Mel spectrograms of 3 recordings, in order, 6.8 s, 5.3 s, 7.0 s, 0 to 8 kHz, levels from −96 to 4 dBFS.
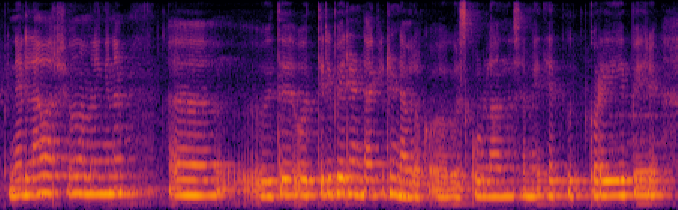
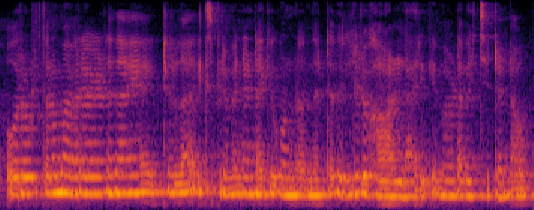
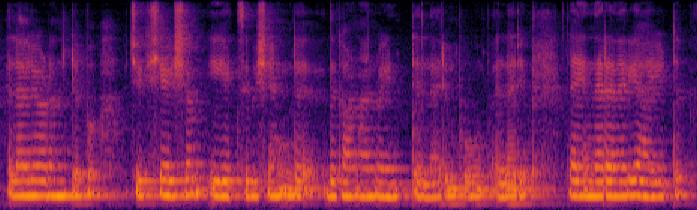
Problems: echo, low volume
